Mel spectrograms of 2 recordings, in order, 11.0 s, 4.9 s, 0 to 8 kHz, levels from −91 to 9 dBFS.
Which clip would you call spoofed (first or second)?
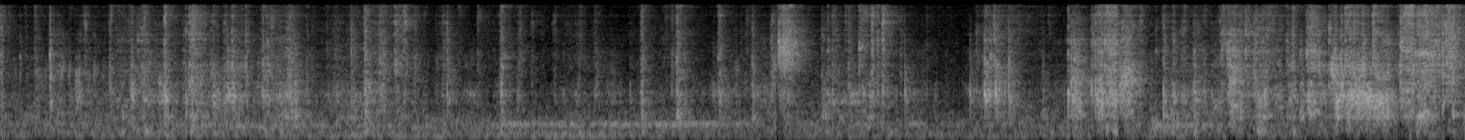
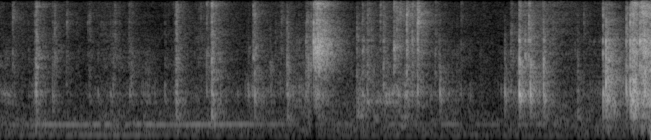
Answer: first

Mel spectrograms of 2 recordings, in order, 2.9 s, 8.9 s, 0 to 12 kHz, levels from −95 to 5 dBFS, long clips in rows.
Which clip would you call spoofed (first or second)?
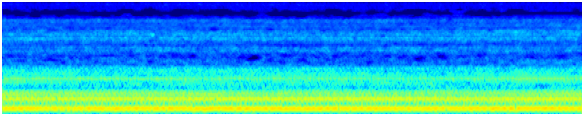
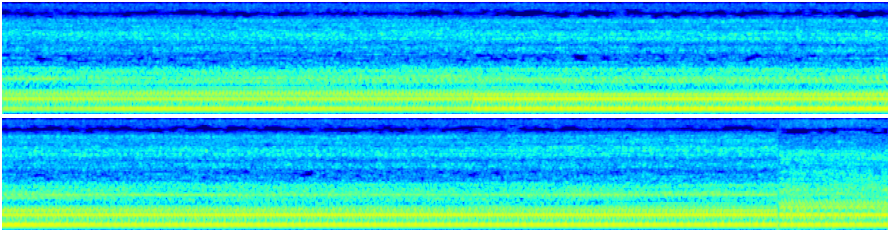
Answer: first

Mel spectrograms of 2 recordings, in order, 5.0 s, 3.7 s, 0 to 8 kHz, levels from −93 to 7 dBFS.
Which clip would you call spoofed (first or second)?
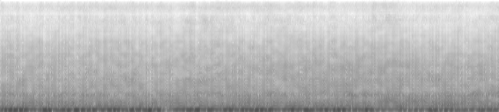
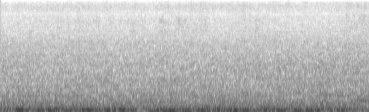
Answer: first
